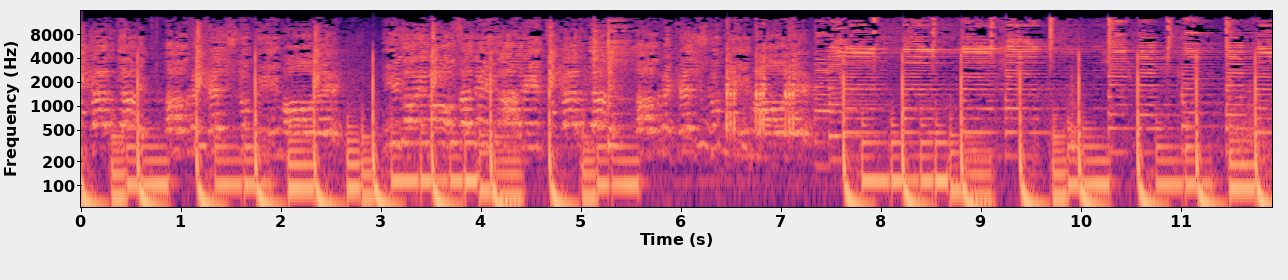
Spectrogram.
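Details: Upbeat reggae-style music with a steady beat, bass and sung vocals throughout; no animal sound is heard.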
